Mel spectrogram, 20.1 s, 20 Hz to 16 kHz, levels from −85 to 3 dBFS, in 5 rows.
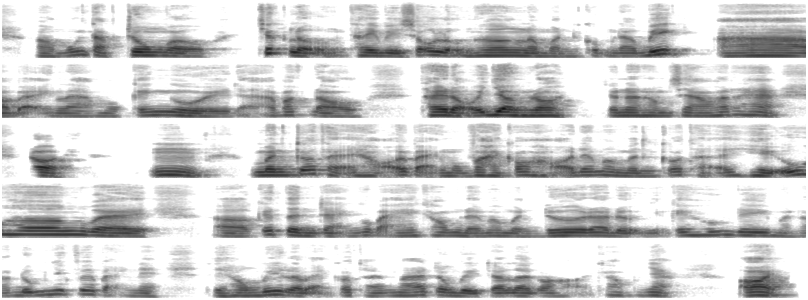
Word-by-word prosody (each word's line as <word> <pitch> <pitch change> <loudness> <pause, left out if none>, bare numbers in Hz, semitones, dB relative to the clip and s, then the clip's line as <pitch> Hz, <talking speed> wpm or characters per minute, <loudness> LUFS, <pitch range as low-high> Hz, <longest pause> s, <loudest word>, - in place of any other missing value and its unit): ờ, 130 -2 -5
muốn 170 +7 -3
tập - - 0
trung 165 -2 +6
vào 125 -3 +1 0.2
chất 260 0 +2
lượng 245 -11 +3
thay 150 -2 +2
vì 135 -2 +2
số 175 - +1
lượng 150 -3 +3
hơn 150 0 +2
là 135 - +2
mình 125 -2 -6
cũng 140 -1 -9
đã 135 0 -3
biết, 225 +8 +4
à, 140 -1 +1
bạn 135 +1 -4
là 130 -2 -5
một 130 -2 -10
cái 160 - -4
người 135 -8 +1
đã - - -10
bắt 170 0 -5
đầu 125 -3 -2 0.3
thay 165 0 +7
đổi 155 +1 +5
dần 170 -5 +9
rồi, 150 0 +5 0.2
cho 150 - -2
nên 150 -1 +1
hông 145 -1 -3
sao 145 -2 -3
hết 170 - -1
ha. 170 - -2 0.3
Rồi, - - +7 0.5
ừm, 180 -4 +2 0.3
mình 165 0 +4
có 225 +1 +4
thể 185 - -4
hỏi 150 +4 -1
bạn 145 - -3
một 135 - -4
vài 150 -2 +1
câu 175 - -1
hỏi 165 - -4
để 175 - -1
mà 175 -2 -3
mình 135 -2 -3
có 175 +1 -4
thể 155 - -7
hiểu 155 +7 +2
hơn 200 -1 +4
về 135 -6 +3 0.3
ờ 130 -2 -3
cái 200 - -2
tình 155 -5 +2
trạng 140 +1 -6
của 165 - -5
bạn - - -7
hay 150 +1 -7
không? 155 -1 -6
Để 130 -1 -4
mà 145 +1 -7
mình 125 -3 -7
đưa 155 +2 +3
ra 155 -1 +2
được 135 -1 -3
những 135 - -13
cái 160 +1 -5
hướng 170 +3 -5
đi 160 -2 0
mà 140 -3 -11
nó 135 +3 -13
đúng 160 +4 -3
nhất 215 0 -4
với 215 -1 -2
bạn 140 - -12
nè, 130 -3 -9 0.3
thì 140 - -4
hông 145 +2 -4
biết 190 +2 +3
là - - +2
bạn - - -5
có 155 - -6
thoải 135 +1 -8
mái 165 +4 -3
trong 165 -3 -1
việc 135 -1 +2
trả 140 - 0
lời 140 -1 0
câu 140 - -4
hỏi 135 - -15
không 165 -3 -12
nha? 155 -3 -5 0.3
Ôi. 165 +1 +6
150 Hz, 290 wpm, -24 LUFS, 140-170 Hz, 0.5 s, dần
